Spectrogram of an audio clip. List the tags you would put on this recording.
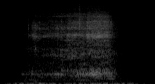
Sound effects > Objects / House appliances
curtain Mono Opening window

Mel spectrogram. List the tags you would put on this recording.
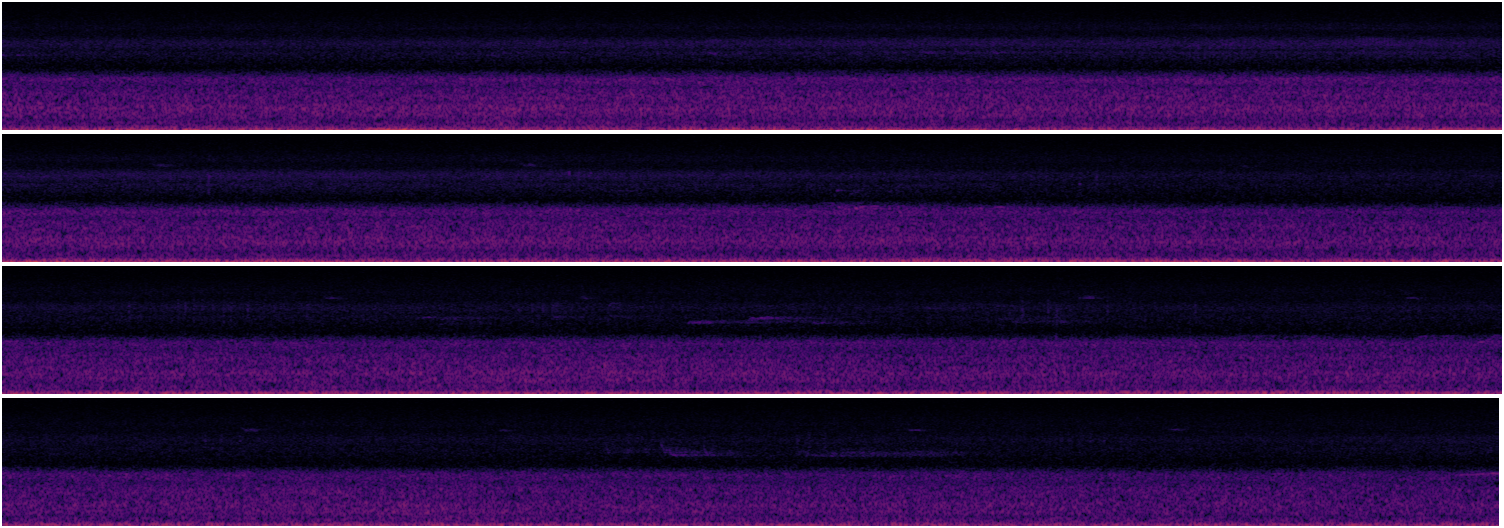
Soundscapes > Nature
meadow raspberry-pi field-recording natural-soundscape phenological-recording alice-holt-forest nature soundscape

